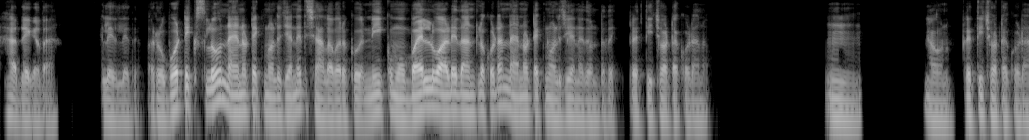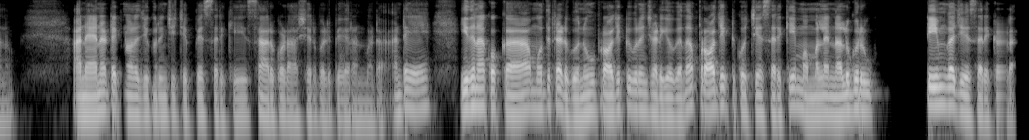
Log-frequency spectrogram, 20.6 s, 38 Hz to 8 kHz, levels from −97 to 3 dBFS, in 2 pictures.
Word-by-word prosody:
అదే - - -3
గదా! - - -9 0.6
లేదు, 85 -2 -7
లేదు. 80 - -14 0.2
రోబోటిక్స్‌‌లో - - 0
నానో 105 +1 +1
టెక్నాలజీ 100 -1 -4
అనేది 120 +2 -6
చాలా 90 -3 -3
వరకు 95 - -6
నీకు 110 0 -4
మొబైల్ 105 +8 +3
వాడే 115 - +2
దాంట్లో 105 +1 -3
కూడా 140 +3 -2
నానో 100 0 -4
టెక్నాలజీ 95 -1 -7
అనేది 85 -1 -9
ఉంటది. 85 +1 -14 0.2
ప్రతి - - -7
చోట - - -5
కూడాను. 80 -1 -12 1.2
హ్మ్. 85 -3 -8 0.8
అవును 80 -1 -10
ప్రతి - - -5
చోట - - -6
కూడాను. 80 0 -12 0.7
ఆ - - +9
నానో 100 +4 +6
టెక్నాలజీ 100 -1 0
గురించి 100 0 -5
చెప్పేసరికి 90 -2 -4 0.2
సార్ 95 0 +2
కూడా 85 -2 -3
ఆశ్చర్యపడిపోయారు! 85 +1 -8
అన్నమాట. 80 0 -12 0.2
అంటే 125 +5 -1 0.6
ఇది 135 - +6
నాకు 135 -1 +5
ఒక 110 - 0 0.3
మొదటడుగు. 135 -5 +2
నువ్వు 115 +1 -1
ప్రాజెక్ట్ 120 +5 +3
గురించి 115 -2 0
అడిగావు 100 -1 0
కదా! - - +2
ప్రాజెక్ట్‌కొచ్చేసరికి 115 -3 +2
మమ్మల్ని 100 +1 +2
నలుగురు 115 +2 +3 0.6
టీమ్‌గా 145 0 +8
జేసారిక్కడ. 105 0 -1
100 Hz, 150 wpm, -26 LUFS, 90-115 Hz, 1.2 s, ఆ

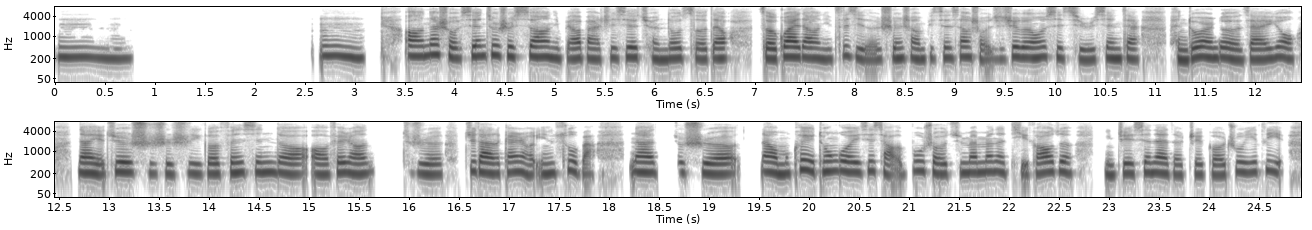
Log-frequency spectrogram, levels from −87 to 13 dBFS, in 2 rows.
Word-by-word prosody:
嗯。 225 -3 -3 1.9
嗯， 240 -4 -1 0.4
呃， 245 -1 +4
那 275 +2 +3
首 225 -5 0
先 245 +4 +1
就 265 +1 0
是 250 -2 +1
希 240 +2 -1
望 235 -1 +5
你 215 - 0
不 205 - -8
要 205 +1 +3
把 210 -1 -2
这 200 +2 -6
些 225 +1 +2
全 205 -3 -3
都 210 +2 +1
责 205 -1 -4
掉 210 +1 +1 0.3
责 205 -1 +4
怪 235 +1 +7
到 220 -2 +2
你 200 0 -2
自 250 +5 -5
己 220 -4 -2
的 195 - -5
身 210 +1 -1
上， 210 -2 -1
毕 215 +1 -10
竟 220 +1 -3
像 230 +2 0
手 225 - -5
机 200 0 -9
这 235 +3 +2
个 225 - +3
东 220 +1 +2
西 225 -1 -3
其 205 -2 -4
实 190 +1 -2
现 210 +1 0
在 205 -1 -2 0.3
很 190 - -1
多 220 +5 +4
人 220 -1 +4
都 225 - +2
有 200 -2 +2
在 195 +1 +1
用， 215 -1 +1 0.3
那 220 -1 +5
也 200 -1 +1
确 235 +3 +1
确 - - +4
实 215 -2 -4
实 205 0 -3
是 210 +2 -6
一 200 - -2
个 205 0 0
分 220 +2 0
心 225 0 -1
的 205 -3 +2
呃， 195 -1 +1
非 220 +2 +1
常 210 0 +2 0.3
就 - - -18
是 200 -2 0 0.2
巨 245 - -2
大 225 -3 +6
的 205 - 0
干 225 +2 0
扰 190 -4 -1
因 205 +2 -1
素 240 +3 -2
吧。 - - -5 0.3
那 225 -1 +3 0.2
就 225 - -7
是 205 -2 +2 0.2
那 235 -3 +4
我 - - +5
们 205 +1 +1
可 270 +6 +2
以 245 - +4
通 240 +2 0
过 235 -2 +4
一 - - +3
些 225 +3 -4
小 230 -5 -2
的 - - -7
步 245 +6 -4
骤 210 -3 0
去 205 +2 -9
慢 220 0 +1
慢 235 +1 0
地 230 -2 -1
提 190 - -8
高 215 +3 +2
的， 230 -3 -1 0.3
你 190 -2 -3
这 210 +1 -1
现 220 +2 -2
在 215 -2 +3
的 190 -1 -5
这 195 +1 -5
个 190 -1 -3
注 230 +3 -3
意 225 +1 -2
力。 230 -1 -5
215 Hz, 260 characters per minute, -23 LUFS, 205-230 Hz, 1.9 s, 怪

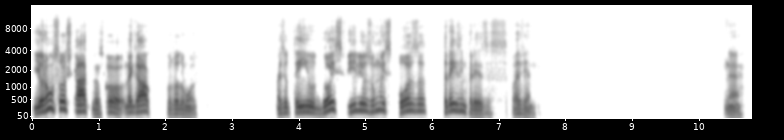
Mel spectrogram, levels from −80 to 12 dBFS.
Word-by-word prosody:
e 130 - -1
eu 155 +3 +8
não 235 +6 +5
sou 220 0 +3
chato, 170 -2 +5
eu 100 -2 -3
sou 140 +2 0
legal 150 +3 +4 0.2
com 105 - -10
todo 110 -2 -2
mundo. 95 -1 -6 1.2
Mas 120 - -4
eu 135 - -2
tenho 140 +3 +2
2 160 - +2
filhos, 175 +1 -1
1 185 +5 -3
esposa, 175 +1 -1 0.3
3 180 +1 +2
empresas, 100 - -6
vai 115 - -5
vendo. 85 -9 -10 2.8
Né. 90 -2 -7
150 Hz, 130 wpm, -21 LUFS, 115-175 Hz, 2.8 s, eu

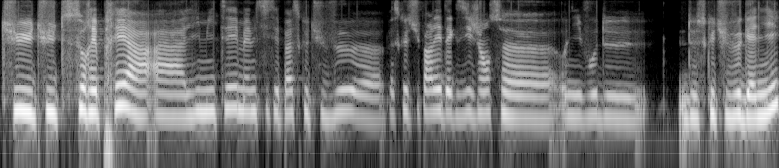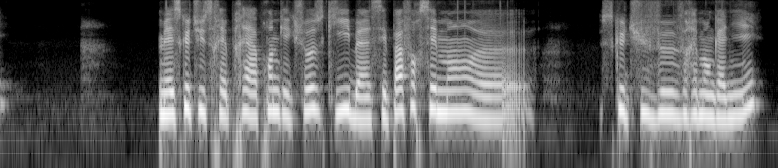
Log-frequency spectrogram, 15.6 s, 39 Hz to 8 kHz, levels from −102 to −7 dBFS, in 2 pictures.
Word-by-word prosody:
Tu 240 -2 +4
tu 225 +2 +2
t - - -10
serais 230 -3 +5
prêt 275 +6 +4
à 225 -5 +4 0.3
à 200 - -7
limiter, 230 +4 -4
même 230 -1 -5
si 230 - -15
c'est 225 - -10
pas 220 0 -7
ce 225 - -21
que 225 - -9
tu 215 - -16
veux? 225 +3 -7 0.3
Parce 210 - -18
que 235 - -9
tu 230 +2 -17
parlais 230 +1 -3
d'exigence, 215 0 -7
heu, 190 -3 -5
au - - -10
niveau 200 0 -9
de 185 -1 -11 0.4
de 195 +2 -4
ce 185 - -9
que 215 - -1
tu 200 0 -6
veux 205 +1 +2
gagner 205 +9 +3 1.5
mais 215 0 +6
est-ce 215 - +3
que 260 - +6
tu 245 0 +1
serais 215 -1 -2
prêt 225 +3 -2
à 205 -1 +3
prendre 235 +2 +1
quelque 205 -5 -3
chose 240 -1 +1
qui, 240 +2 +2
ben, 190 -3 +1
ce 185 - -5
n'est 205 - +2
pas 235 +5 +4
forcément, 230 -3 +2
heu, 190 +6 -2 0.8
ce - - -17
que 250 - +3
tu 225 +1 -1
veux 215 +1 +1
vraiment 205 0 +1
gagner, 200 +10 0
215 Hz, 210 wpm, -21 LUFS, 200-235 Hz, 1.5 s, mais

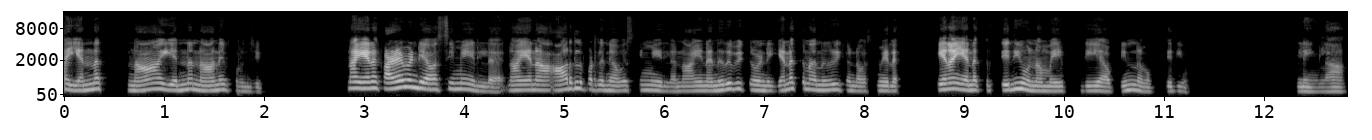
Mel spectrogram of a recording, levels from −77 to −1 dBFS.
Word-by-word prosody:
நான் 195 -4 +1
என்ன 200 +5 -2 0.4
நான் 210 +6 +1 0.2
என்ன 200 +4 -4
நானே 180 +3 -2
புரிஞ்சிக் 150 -4 -15 0.8
நான் 255 -1 +10
எனக்கு 255 -1 +3
அழ 240 - +8
வேண்டிய 275 -5 +2
அவசியமே 225 +1 -5
இல்ல. 155 -1 -9 0.2
நான் 190 +1 +1
என்னை 195 0 0 0.2
ஆறுதல் 235 +4 -3
படுத்த 195 -2 -6
வேண்டிய 180 -2 -5
அவசியமே 180 +1 -9
இல்ல. 160 - -12
நான் 165 +1 -5
என்ன 170 0 -3
நிரூபிக்க 225 +2 -4
வேண்டிய 175 0 -3
எனக்கு 235 +1 -4
நான் 200 -2 -3
நிரூபிக்க 200 0 -6
வேண்டிய 165 -2 -7
அவசியமே 170 +2 -6
இல்ல. 165 -1 -4 0.4
ஏன்னா 230 +2 +11
எனக்கு 190 -1 -5 0.2
தெரியும். 215 0 0
நம்ம 165 -1 -3
எப்பிடி 170 +1 -11
அப்பிடின்னு 175 +5 -7
நமக்கு 145 -3 -13
தெரியும் 155 -3 -16 1.1
இல்லைங்களா. 145 -1 -8
190 Hz, 180 wpm, -24 LUFS, 165-215 Hz, 1.1 s, ஏன்னா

